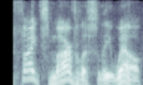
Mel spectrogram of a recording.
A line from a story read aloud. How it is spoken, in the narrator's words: Keek commented with a cackling laugh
